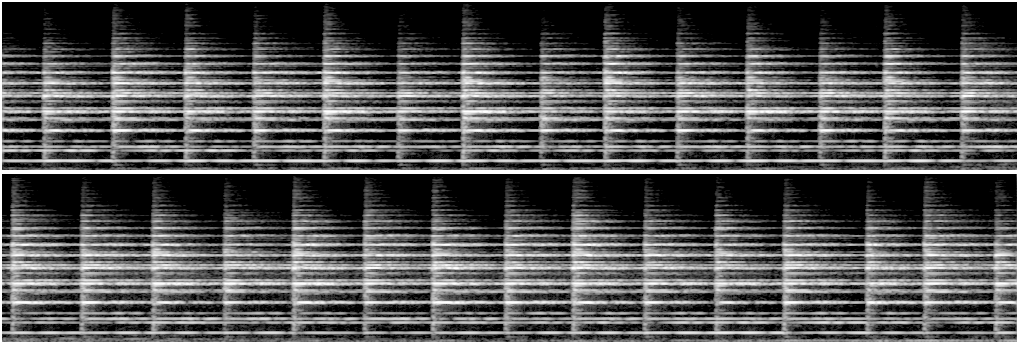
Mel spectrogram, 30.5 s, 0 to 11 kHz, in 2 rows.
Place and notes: At the church of hosingen on a fresh cold and wind summer evening. The sound of the evening bells. If you listen careful you can hear the swinging of the bells before and after they chime.
Hosingen, Kirche, Abendglocken
Bei der Kirche von Hosingen an einem kalten und windigen Sommerabend. Das Läuten der Abendglocken. Wenn Du sorgfältig hinhörst, dann kannst Du das Schwingen der Glocken vor und nach dem Schlag hören.
Hosingen, église, carillon du soir
A l’église d’Hosingen, un soir d’été frais et venteux. Le son du carillon du soir. En écoutant attentivement, on entend le bruit du balancement des cloches avant et après le carillon.
Hosingen, Luxembourg, 12 September, 18:47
